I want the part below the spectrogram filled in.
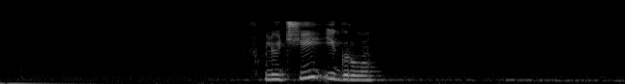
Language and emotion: Russian, neutral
